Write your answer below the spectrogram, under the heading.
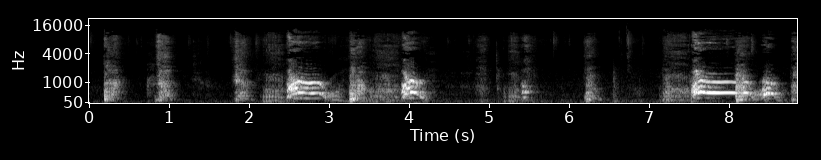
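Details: Beagle barking in sharp, separate bursts about once a second, some barks rising into yelping, whiny tones, with short silences between them.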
